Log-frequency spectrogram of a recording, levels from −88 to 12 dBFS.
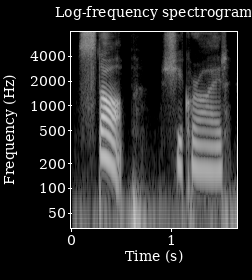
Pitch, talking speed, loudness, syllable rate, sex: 185 Hz, 110 wpm, -19 LUFS, 2.2 syllables/s, female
